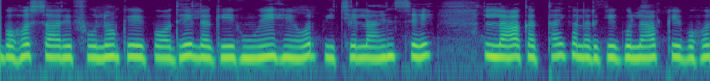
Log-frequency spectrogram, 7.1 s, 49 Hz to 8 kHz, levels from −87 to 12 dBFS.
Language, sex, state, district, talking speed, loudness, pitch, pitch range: Hindi, female, Punjab, Pathankot, 160 wpm, -12 LUFS, 225 Hz, 220-235 Hz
